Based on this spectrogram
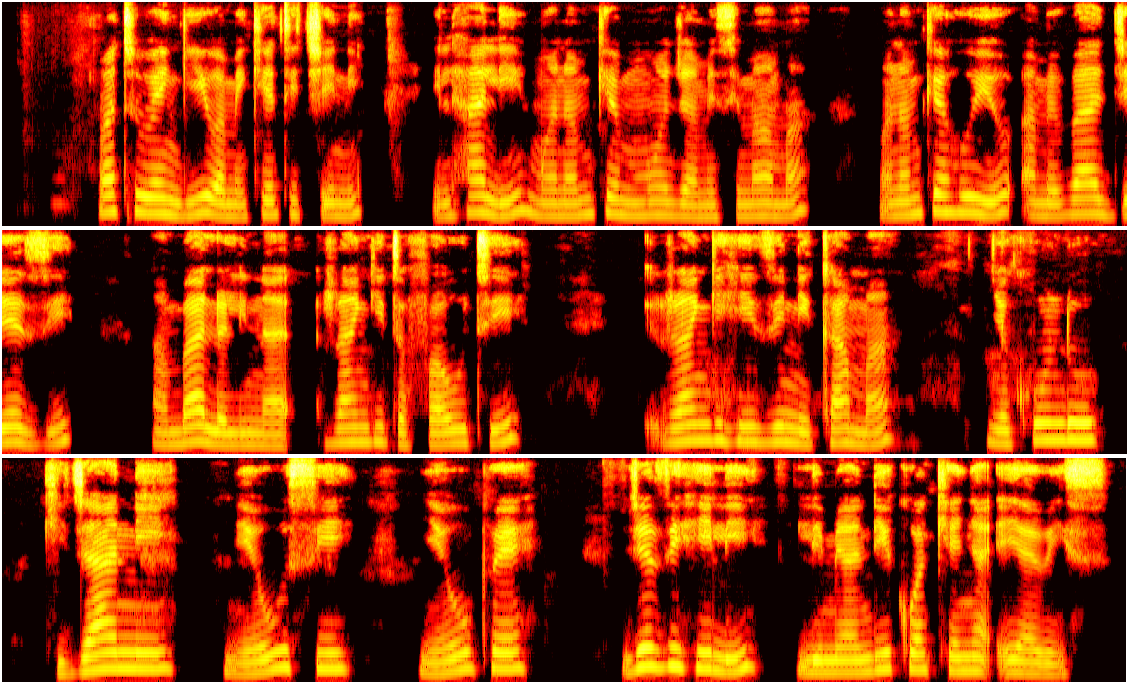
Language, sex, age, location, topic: Swahili, female, 18-24, Kisii, government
